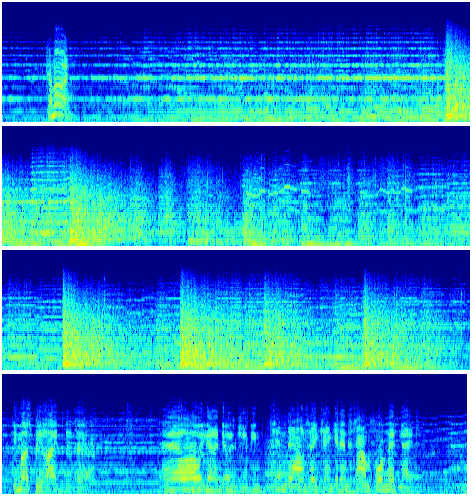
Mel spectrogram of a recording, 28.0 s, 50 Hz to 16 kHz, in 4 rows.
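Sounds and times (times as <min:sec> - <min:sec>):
dramatic music score: 0:00.0 - 0:28.0
gunshots with ringing tail: 0:06.6 - 0:10.2, 0:14.9 - 0:20.8.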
